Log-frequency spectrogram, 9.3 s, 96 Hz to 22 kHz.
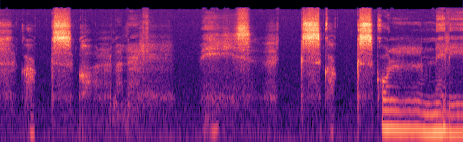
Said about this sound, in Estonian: Jah, ja seda ütleme sellist hingamist siis teha noh, mõned minutid. Et võibolla selline 5-10 minutit on super hea, aga kui juba rohkem seda kasutada, siis piisab paarist minutist.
